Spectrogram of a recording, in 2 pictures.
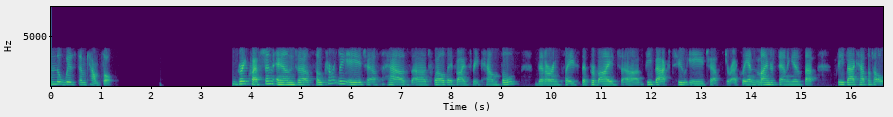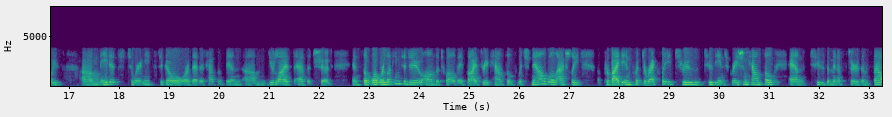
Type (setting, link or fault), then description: link, phone line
